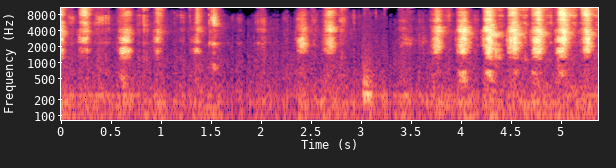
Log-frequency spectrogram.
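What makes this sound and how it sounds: A metal craft knife blade shaves the surface of a small, round, solid white soap disc held in the palm, leaving powder behind. A quiet series of bright, airy scraping strokes is heard, coming at a steady rhythm of about four per second with short pauses between groups.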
